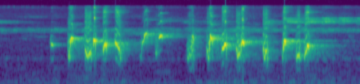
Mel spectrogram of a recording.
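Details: A decoy stripe-throated bulbul sings a clear, loud song of the kind used to teach young birds and attract wild ones. It is an unbroken run of liquid, chortling notes in several rapid phrases.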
